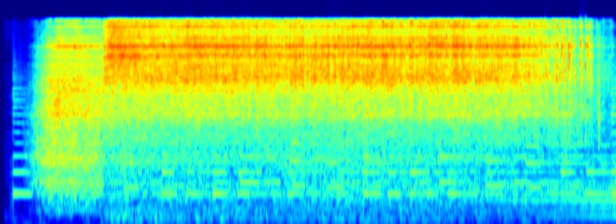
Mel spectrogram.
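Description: Thousands of loose plastic LEGO bricks pouring down onto a flat surface, a dense, continuous clatter that starts abruptly and lasts about five seconds. Background music with a simple melody plays underneath.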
